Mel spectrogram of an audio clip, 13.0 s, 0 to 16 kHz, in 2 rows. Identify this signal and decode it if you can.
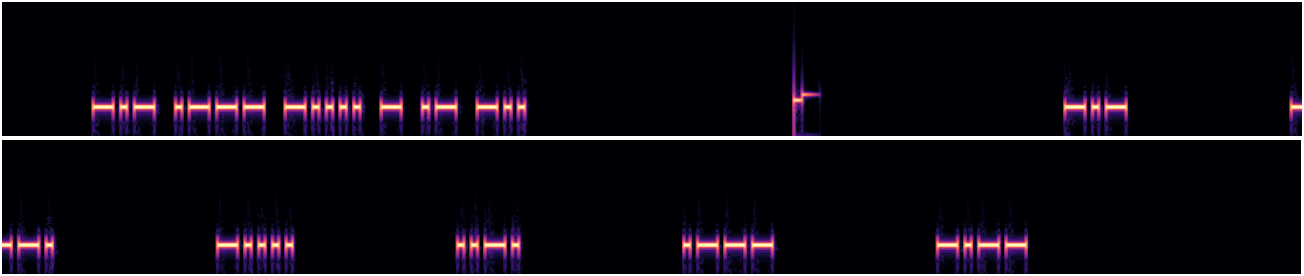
Morse code, heard as a keyed tone, about 36 wpm, spaced as for 15 wpm, 700 Hz. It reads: KJ6TAD KG6FJY
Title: USA Call Signs - 6 Characters - 8x Character Spacing - 35wpm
